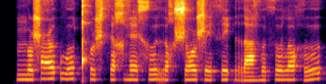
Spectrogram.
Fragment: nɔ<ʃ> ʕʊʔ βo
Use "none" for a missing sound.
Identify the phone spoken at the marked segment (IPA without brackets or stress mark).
ʂ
